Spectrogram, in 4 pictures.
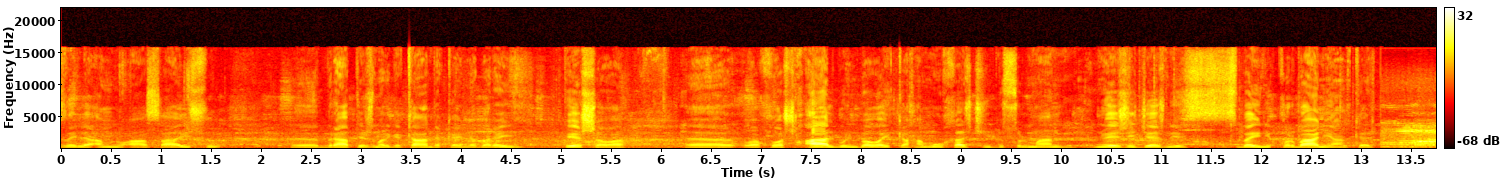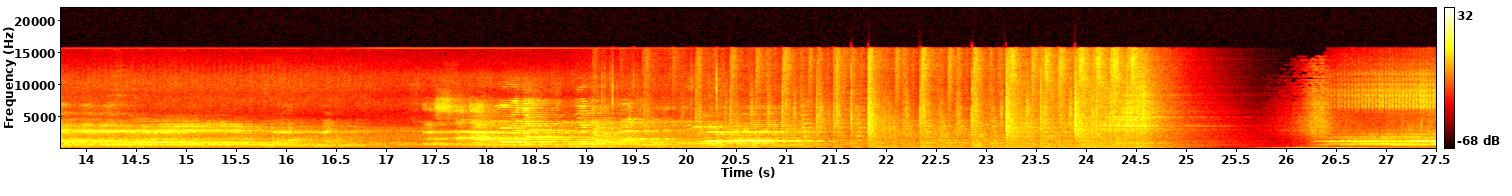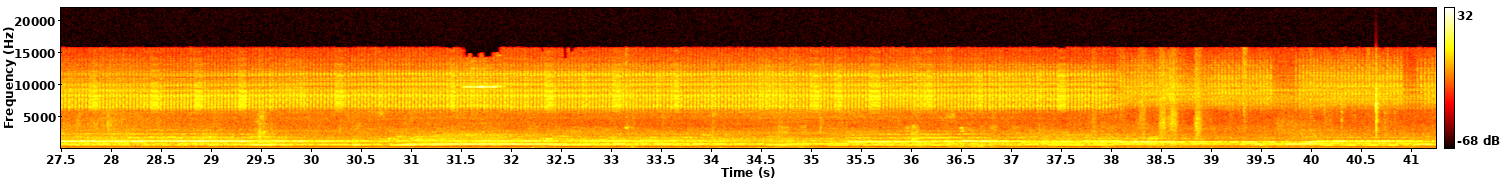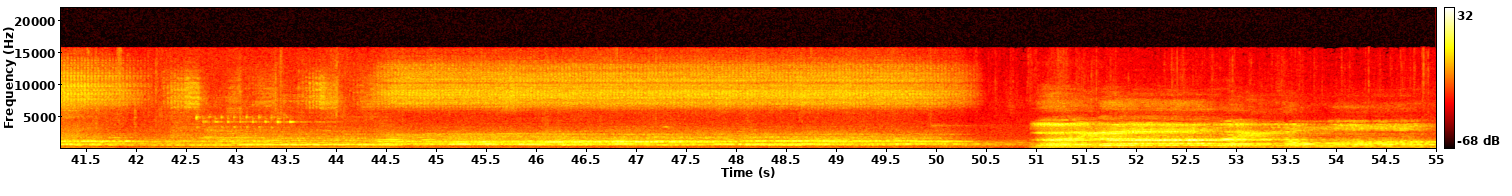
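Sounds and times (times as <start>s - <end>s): steady low hum: 25.5s - 50.9s
group of voices chanting: 26.3s - 52.2s.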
